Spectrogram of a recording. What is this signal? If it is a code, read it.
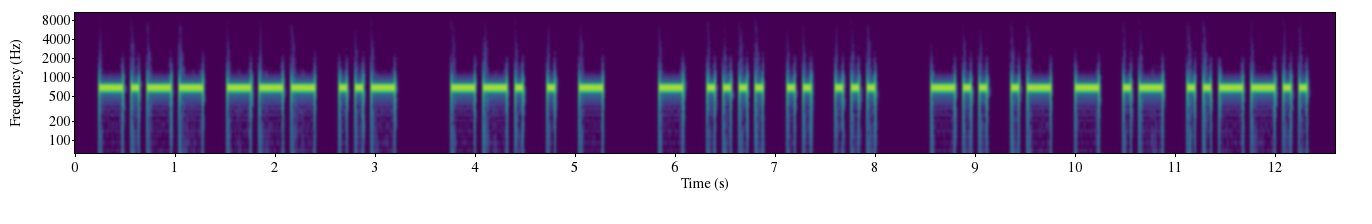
Morse code, heard as a keyed tone, about 15 wpm, 700 Hz. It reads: YOU GET THIS DATA?
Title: Sentences from Top 1000 Words - Review Part 3 - 15wpm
